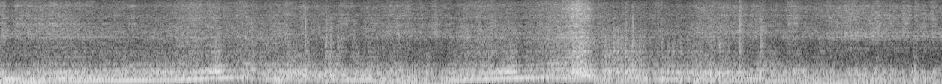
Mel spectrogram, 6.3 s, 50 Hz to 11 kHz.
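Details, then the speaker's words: 2008 Ford Mustang GT (S197 V8), dealer reported 5 bad coils causing misfire, after installing MSD Blaster coil-on-plug set, driving: clean pull through rising revs with no stumble or miss; sounds smoother. "Alright, so the new coils are in and it's time to go for a drive. It already sounds better. Sounds smoother already, lighter."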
